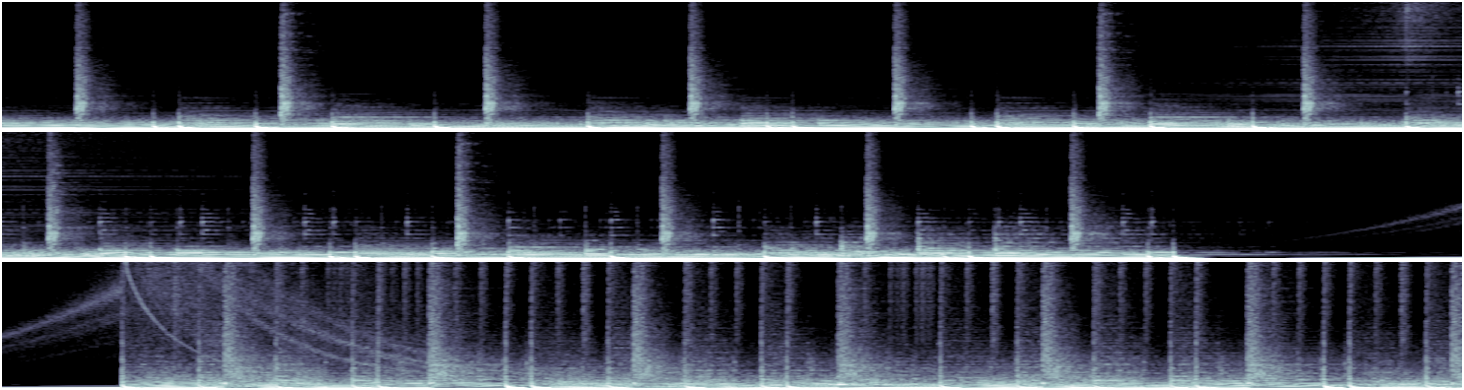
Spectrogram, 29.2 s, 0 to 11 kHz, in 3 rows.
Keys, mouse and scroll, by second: 0.2 click, 0.7 click, 1.1 shift+a, 4.9 d, 5.7 s, 6.8 click, 8.4 ctrl+z, 8.9 click, 11.6 KP_0, 13.0 click, 13.6 click, 14.5 click, 18.0 click, 18.6 click, 19.7 click, 25.5 right click, 26.0 right click, 26.7 click, 28.9 middle click.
